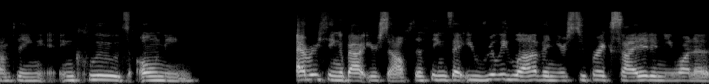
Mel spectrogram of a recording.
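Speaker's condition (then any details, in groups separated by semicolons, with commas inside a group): No condition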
